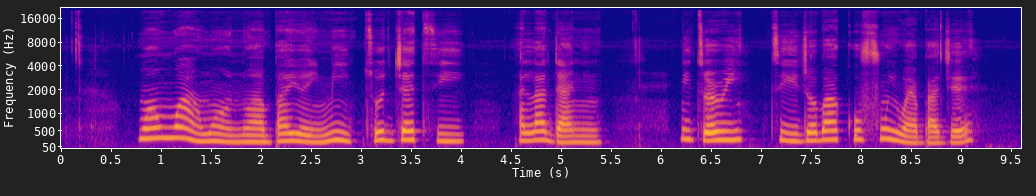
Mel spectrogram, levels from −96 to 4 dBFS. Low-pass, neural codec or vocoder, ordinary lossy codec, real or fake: none; none; none; real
